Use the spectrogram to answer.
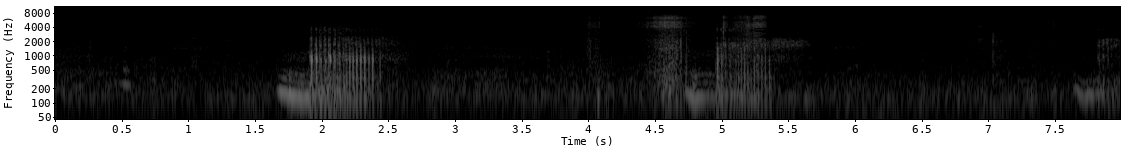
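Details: Sleepy dog snoring: soft, rough snorting breaths repeating irregularly over a quiet room background; a sleeping dog's snoring.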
